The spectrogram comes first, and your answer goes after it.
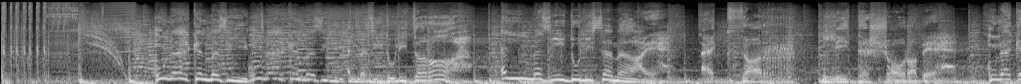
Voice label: Commercial Upbeat Energetic Announcer Standard Arabic; AKG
